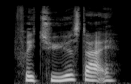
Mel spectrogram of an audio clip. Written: friturestege

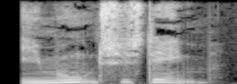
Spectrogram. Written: immunsystem

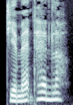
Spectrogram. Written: diamanthandler

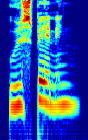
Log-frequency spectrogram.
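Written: UDSPÆNDING

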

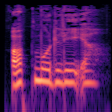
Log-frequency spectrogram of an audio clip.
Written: opmodellere

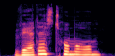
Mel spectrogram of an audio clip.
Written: hverdagstrummerum

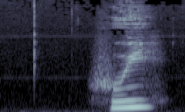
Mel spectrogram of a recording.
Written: huj

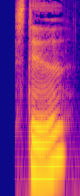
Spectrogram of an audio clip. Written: STEDE

